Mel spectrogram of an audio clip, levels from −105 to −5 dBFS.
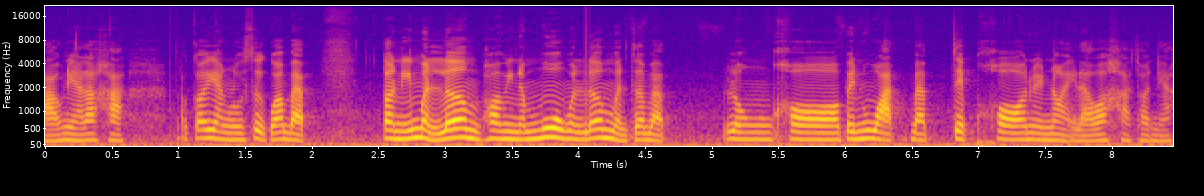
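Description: At 0.94 to 0.98 s, and again at 4.04 to 4.08 s, the speech has a brief case of chunks out of order. Two adjacent 20 ms pieces get swapped, with one chunk landing a single slot late, so nothing's missing but the sequence is wrong. You hear a tiny scrambled blip, since each swap leaves three hard joins where the waveform doesn't line up.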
